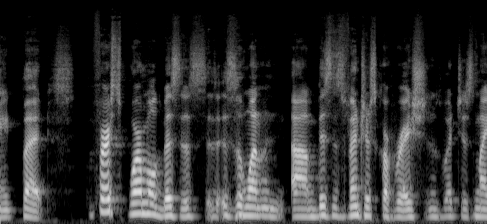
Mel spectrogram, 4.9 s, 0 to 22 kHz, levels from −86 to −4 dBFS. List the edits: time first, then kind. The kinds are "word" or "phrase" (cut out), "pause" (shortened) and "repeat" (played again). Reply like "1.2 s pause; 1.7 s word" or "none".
none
